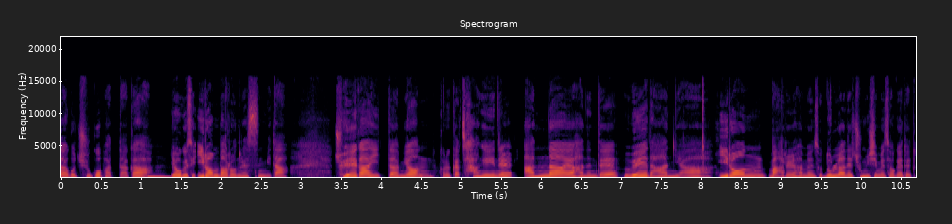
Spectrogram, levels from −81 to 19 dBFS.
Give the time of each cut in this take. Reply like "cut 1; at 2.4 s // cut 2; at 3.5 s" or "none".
cut 1; at 8.2 s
